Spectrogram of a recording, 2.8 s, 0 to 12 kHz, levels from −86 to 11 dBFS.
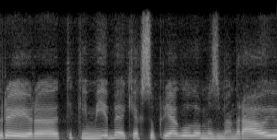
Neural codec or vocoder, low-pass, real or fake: codec, 24 kHz, 0.9 kbps, DualCodec; 10.8 kHz; fake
